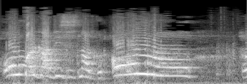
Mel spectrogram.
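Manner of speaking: high, loud panicked yelp; frightened cry. Real, not acted. Granny appears suddenly.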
